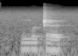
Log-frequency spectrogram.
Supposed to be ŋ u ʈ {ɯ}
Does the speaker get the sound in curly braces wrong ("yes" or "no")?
yes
